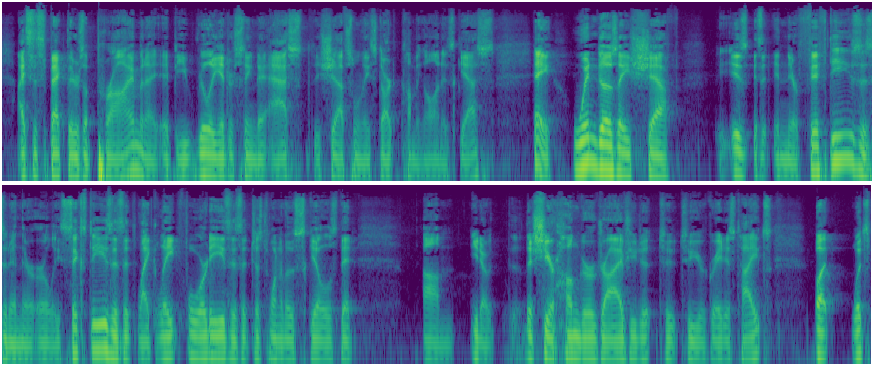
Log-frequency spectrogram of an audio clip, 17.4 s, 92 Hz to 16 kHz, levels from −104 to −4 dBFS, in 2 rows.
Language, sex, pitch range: English, male, 85-110 Hz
